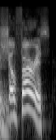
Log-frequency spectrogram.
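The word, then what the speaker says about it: chauffeuse: on the other side somebody spell it out phonetically c h a u f s e a female CH gotcha okay a chauff furus that's it you're a chauffe fury what we're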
